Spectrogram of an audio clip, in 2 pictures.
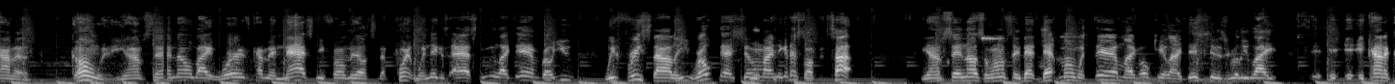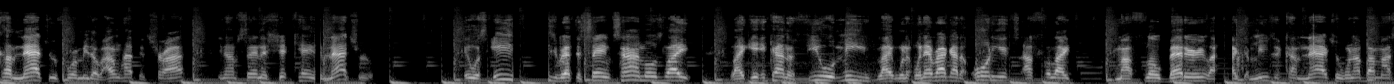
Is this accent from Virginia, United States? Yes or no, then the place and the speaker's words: no; Detroit, Michigan, United States; I'm from Detroit, the East Side, like East Warren, and Lenox area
